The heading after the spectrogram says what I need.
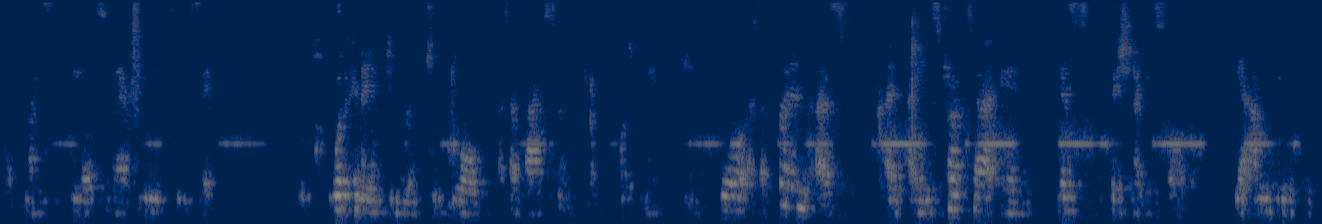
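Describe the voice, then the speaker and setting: A woman from Kenya, a Swahili speaker and doctoral student, speaking earnestly and reflectively with many fillers. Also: on the low side. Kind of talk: panel self-introduction. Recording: distant mic in echoey room, faint noise.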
